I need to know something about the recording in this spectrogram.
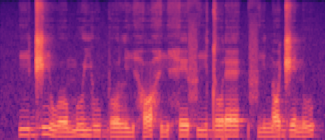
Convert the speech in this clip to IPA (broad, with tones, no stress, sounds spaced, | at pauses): i˦ d͡ʒ i˦˨ w o˨ m u˧ j u˧ b o˨ l i˨ h ɔ˨˦ h i˧ h e˦ f i˦ d o˦ ɾ ɛ˦ | f i˨ n ɔ˨˦ d͡ʒ e˦˨ n u˨˦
